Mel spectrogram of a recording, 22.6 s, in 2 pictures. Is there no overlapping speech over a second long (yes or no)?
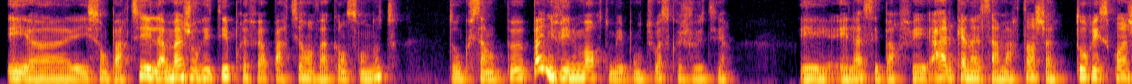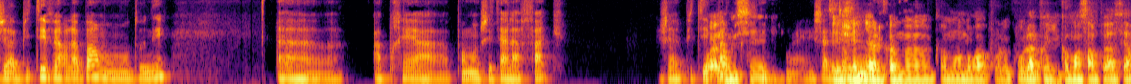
yes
